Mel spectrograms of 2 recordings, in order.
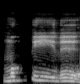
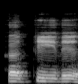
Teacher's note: ஆயுத எழுத்து தன்னுக்குரிய அரை மாத்திரையிலிருந்து 1/4 மாத்திரை அளவு குறைந்து ஒலிக்குது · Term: ஆயுத குறுக்கம்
